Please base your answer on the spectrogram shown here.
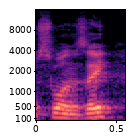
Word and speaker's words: Swansea: around the post for corner superb defending from swansea swansea yep Swansea that's how you pronounce it super flexy both defending for Swansea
